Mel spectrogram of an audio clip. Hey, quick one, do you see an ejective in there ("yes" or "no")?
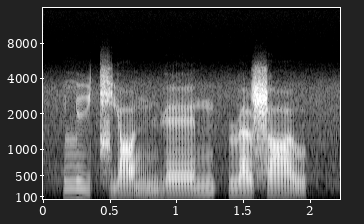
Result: no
